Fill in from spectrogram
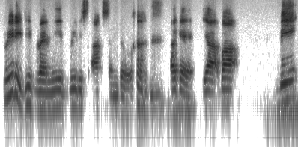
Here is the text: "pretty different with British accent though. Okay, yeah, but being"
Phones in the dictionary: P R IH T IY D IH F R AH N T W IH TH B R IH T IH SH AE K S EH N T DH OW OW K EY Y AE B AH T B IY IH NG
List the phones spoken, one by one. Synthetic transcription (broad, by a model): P R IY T IY D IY F R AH N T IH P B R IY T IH S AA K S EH N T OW OW K EY Y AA B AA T B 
